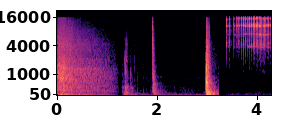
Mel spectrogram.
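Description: End-card sound effects: a whoosh that fades out over the first second, then three knocks, the heaviest a thunk about three seconds in, followed by a fast high rattle of ticks near the end.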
